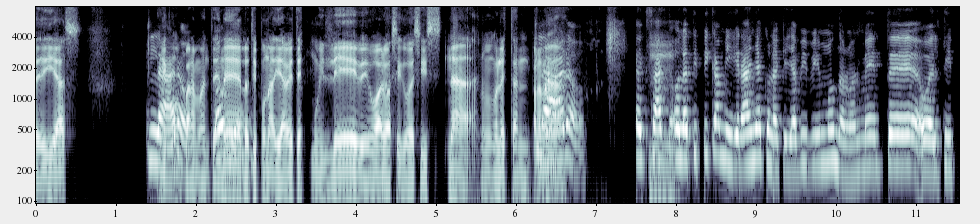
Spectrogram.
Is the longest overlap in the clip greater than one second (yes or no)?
yes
